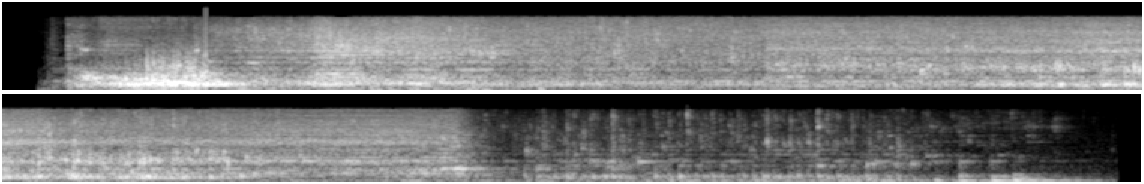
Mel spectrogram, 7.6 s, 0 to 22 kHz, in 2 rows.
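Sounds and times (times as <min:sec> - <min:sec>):
toilet: 0:00.1 - 0:07.5.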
